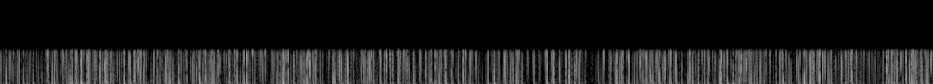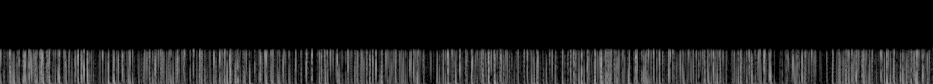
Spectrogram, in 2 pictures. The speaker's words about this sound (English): But I think you'll hear the similarity between what you hear on your AM radio in the middle of a thunderstorm and what Cassini detects from Saturn's lightning. Okay, this is an audio representation of what lightning sounds like on Saturn.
